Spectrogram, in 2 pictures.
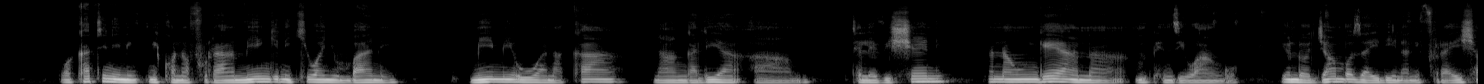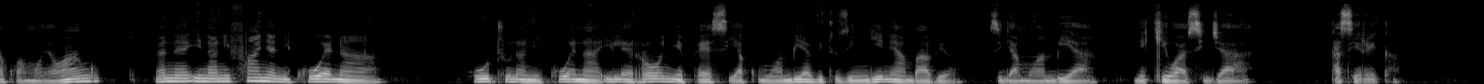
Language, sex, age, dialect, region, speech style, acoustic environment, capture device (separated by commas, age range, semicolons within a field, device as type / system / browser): Swahili, female, 25-34, Kenya - Nairobi Sheng-influenced, Kenya, happy; relaxed; focused, silence, mobile / Linux / Chrome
